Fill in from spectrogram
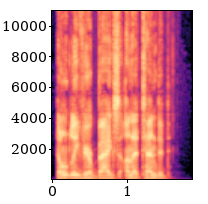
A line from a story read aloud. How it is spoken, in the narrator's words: the man suddenly barked out sharply and in perfect English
